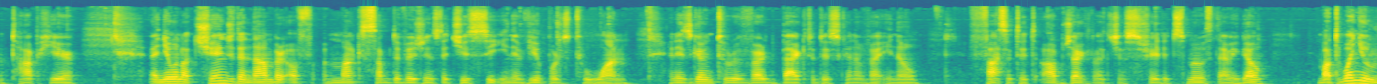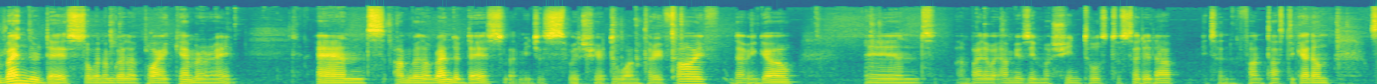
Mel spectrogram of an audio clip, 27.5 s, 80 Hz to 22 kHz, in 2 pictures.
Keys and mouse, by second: 0.6 shift+click, 1.0 shift+click, 5.1 click, 6.0 1, 6.0 click, 8.2-9.4 middle drag, 10.2 middle click, 10.7 right click, 11.5 click, 13.5 shift+middle click, 14.9 Page_Down, 16.0 click, 19.2 click, 19.9 3, 20.2 5, 20.5 Return, 21.4-22.0 shift+middle drag, 22.5 Page_Down, 23.5 click, 24.0-25.0 shift+middle drag, 25.3-26.1 ctrl+middle drag, 27.2 Page_Down.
